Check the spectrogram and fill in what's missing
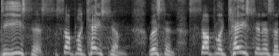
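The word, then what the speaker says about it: deesis (δέησις): The Greek word for this is deesis.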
